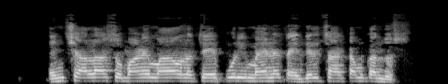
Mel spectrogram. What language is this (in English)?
Sindhi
